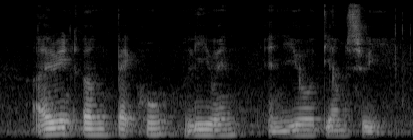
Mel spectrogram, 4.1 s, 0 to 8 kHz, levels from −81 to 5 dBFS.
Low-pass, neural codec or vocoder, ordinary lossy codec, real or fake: 7.2 kHz; none; none; real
